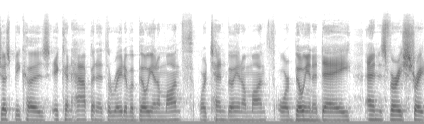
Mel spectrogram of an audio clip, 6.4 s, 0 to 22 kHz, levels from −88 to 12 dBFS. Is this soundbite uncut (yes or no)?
no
